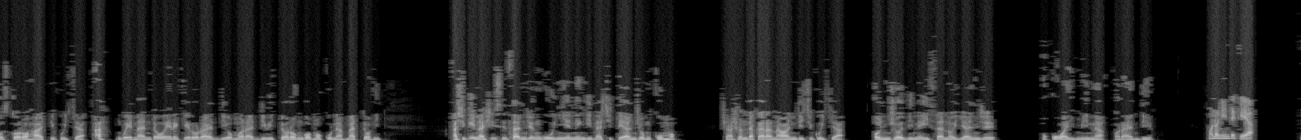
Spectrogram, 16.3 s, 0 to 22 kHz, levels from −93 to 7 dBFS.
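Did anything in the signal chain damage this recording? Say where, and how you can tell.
Yes. Throughout, the speech carries heavy codec damage: ringing, washy smearing and hiss that swells and fades with the signal, likely from WMA compression at a low bitrate, around 24 kbps. On a spectrogram, weak high-frequency detail shows gaps and blurred, smeared edges around syllables.

From 14.68 s to the end, a section plays at the wrong speed, 1.63 times too fast, so the speech turns hurried and close to ten semitones higher. The likely cause is playback or editing against a mismatched clock. The spectrogram shows harmonics jumping upward and the waveform compressing in time.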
